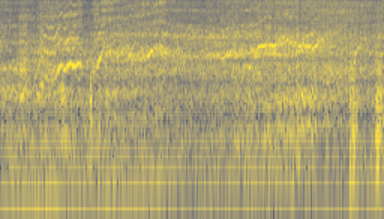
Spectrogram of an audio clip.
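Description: Large-scale electric RC short-course trucks racing on dirt: the high-pitched whine of their brushless motors and drivetrains rising and falling as they speed up and slow down, with two sharp falling sweeps near the end.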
